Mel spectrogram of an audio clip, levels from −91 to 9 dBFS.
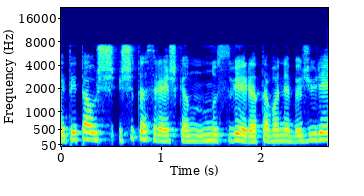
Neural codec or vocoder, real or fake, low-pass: codec, 16 kHz, 8 kbps, FreqCodec, larger model; fake; 7.2 kHz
